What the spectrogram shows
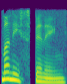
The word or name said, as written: money-spinning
